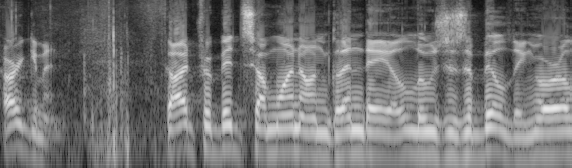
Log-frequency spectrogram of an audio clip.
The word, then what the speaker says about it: Glendale: Glendale has two syllables. Glendeli has three syllables. And the crescent do not sound alike, even if most of their letters are the same. Glendale.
